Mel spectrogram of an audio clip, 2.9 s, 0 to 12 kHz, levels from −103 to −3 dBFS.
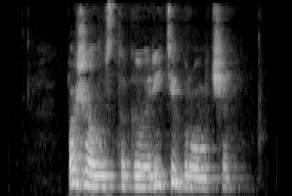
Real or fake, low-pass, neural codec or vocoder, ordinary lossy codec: real; 10.8 kHz; none; MP3, 64 kbps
